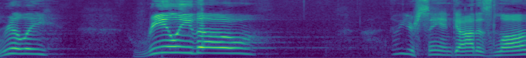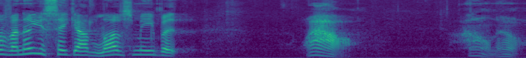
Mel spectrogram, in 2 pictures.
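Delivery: a touch of a questioning doubter; incredulous. Retold or imitated. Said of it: "we question".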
